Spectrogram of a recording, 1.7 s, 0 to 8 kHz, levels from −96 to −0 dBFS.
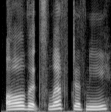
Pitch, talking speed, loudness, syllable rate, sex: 215 Hz, 180 wpm, -15 LUFS, 3.3 syllables/s, female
